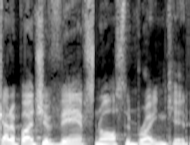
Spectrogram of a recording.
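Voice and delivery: put-on Boston accent. Host on an episode showing off a Boston accent bit. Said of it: "the Boston accent that we can do so well".

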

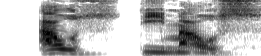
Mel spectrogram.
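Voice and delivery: ordinary talk

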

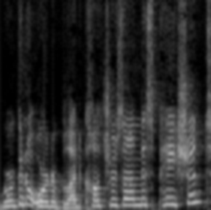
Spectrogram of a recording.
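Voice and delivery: rising upward inflection, statement ending high on patient. Showing the less respected way to give nurses a plan: upward inflection. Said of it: "from an upward inflection".

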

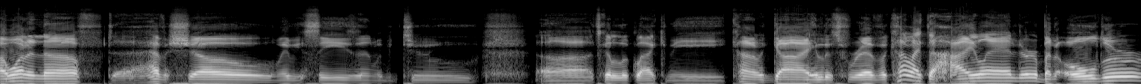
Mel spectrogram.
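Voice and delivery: generic put-on stoner voice. Quoting a man who wants his likeness used for a character, in a generic stoner impression. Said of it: "it's just like generic stoner impression".

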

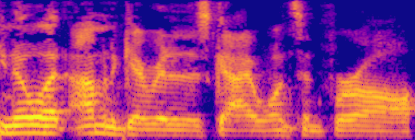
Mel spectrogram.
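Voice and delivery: ordinary talk, nothing marked

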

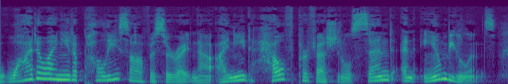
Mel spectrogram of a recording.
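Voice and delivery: urgent, insistent acted-out shouting, pressing hard. Retelling a call to nine one one for a diabetic partner: retelling a shout at 911. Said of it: "I remember shouting at them".

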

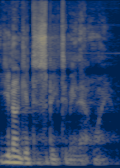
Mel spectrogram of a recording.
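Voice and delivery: put-on very quiet, calm, even, low voice. Retelling what a teacher tells disrespectful students, imitating a calm tone. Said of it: "she just calmly says".

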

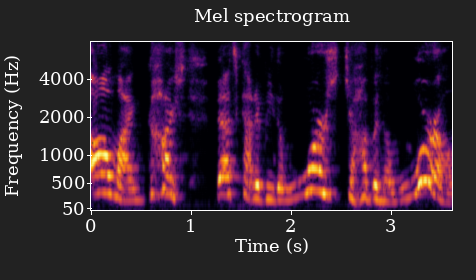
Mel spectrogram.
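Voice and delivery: aghast, dismayed, scream-like outburst, acted out. Recalling your reaction to a job offer from a bank, retelling a scream. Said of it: "And I was screaming".

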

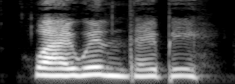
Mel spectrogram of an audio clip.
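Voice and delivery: yawning, spoken mid-yawn. Discussing whether the movies share one universe, yawning. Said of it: "Sorry, I yawned".

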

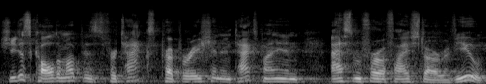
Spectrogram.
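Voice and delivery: plain

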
